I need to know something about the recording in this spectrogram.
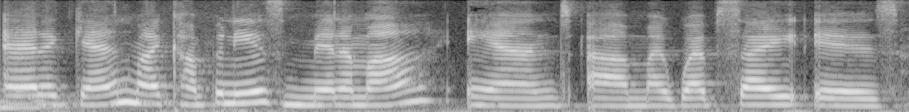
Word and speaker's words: Minima: n i m a it's like minimalist without the word list mhm and then I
